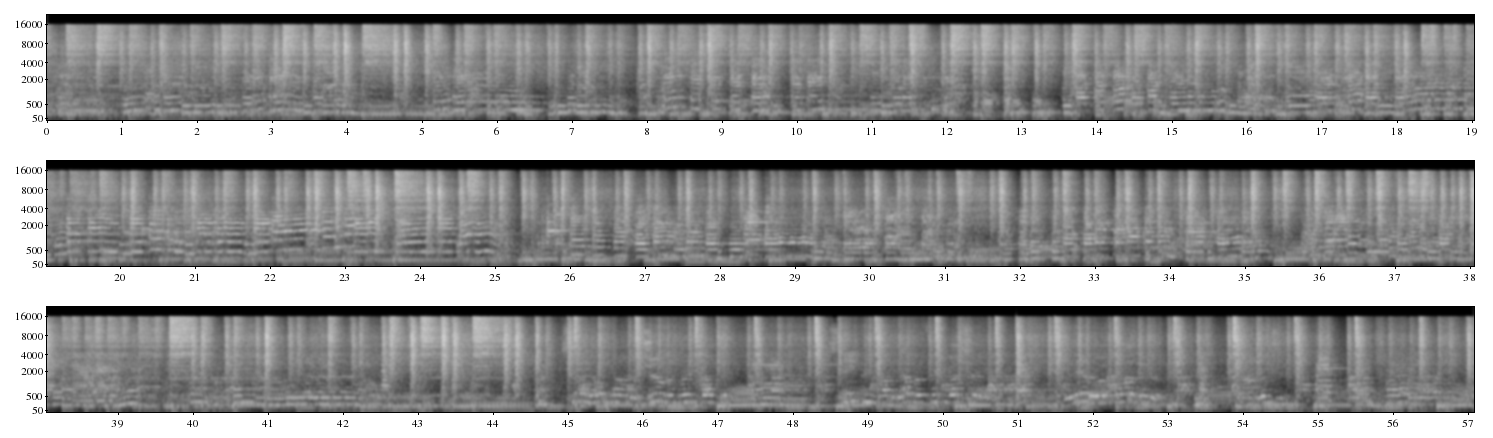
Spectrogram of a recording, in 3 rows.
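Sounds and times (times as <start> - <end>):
bass guitar: 0.0 - 57.0
drum kit beat: 0.0 - 57.0
electric guitar: 0.0 - 57.0.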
